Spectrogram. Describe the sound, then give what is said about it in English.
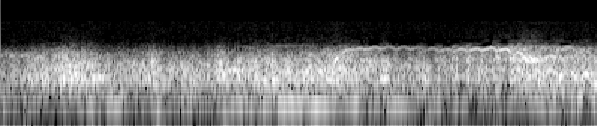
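Agitated horses in their stalls whinny and neigh over a loud, dense rumble of commotion, with a rising, wavering neigh standing out toward the end; the noise is continuous and agitated, with no clear speech. “all the noise in there? What's the matter with the horses?”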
